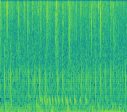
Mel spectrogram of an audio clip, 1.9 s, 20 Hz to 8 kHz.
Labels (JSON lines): {"label": "biophony, rattle", "recorder": "SoundTrap 500"}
